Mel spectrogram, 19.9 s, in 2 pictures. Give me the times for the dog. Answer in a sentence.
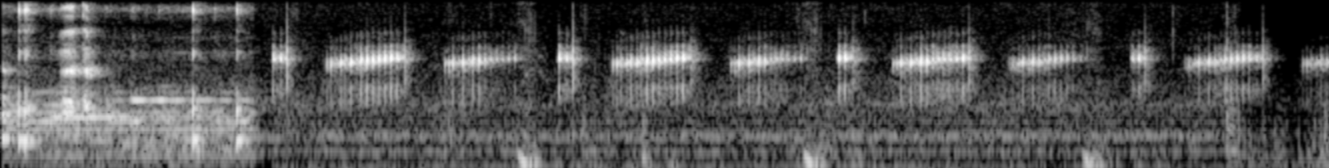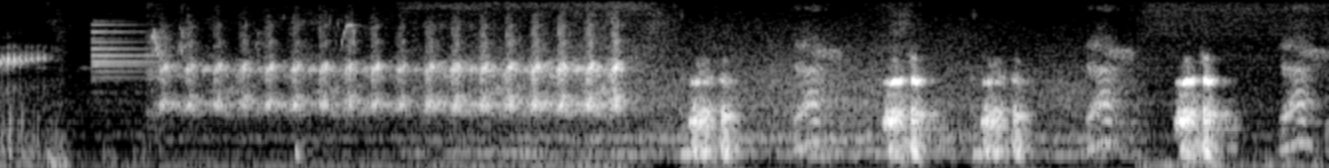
The dog can't be heard in this clip.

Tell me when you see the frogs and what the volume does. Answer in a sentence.
You can hear the frogs from 0.0 to 19.9 s, getting quieter then louder.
